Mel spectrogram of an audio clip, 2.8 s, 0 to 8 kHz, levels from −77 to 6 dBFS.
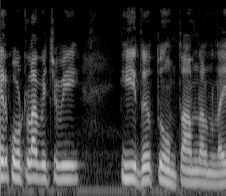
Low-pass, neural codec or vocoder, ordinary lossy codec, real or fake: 7.2 kHz; codec, 16 kHz, 16 kbps, FunCodec, trained on Chinese and English, 50 frames a second; none; fake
